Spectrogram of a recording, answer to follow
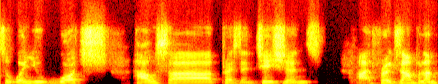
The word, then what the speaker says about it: Hausa: the H sorry no in the word hausa the age is pronounced when you listen to hausa speakers they do not say they say hausa okay good thank you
